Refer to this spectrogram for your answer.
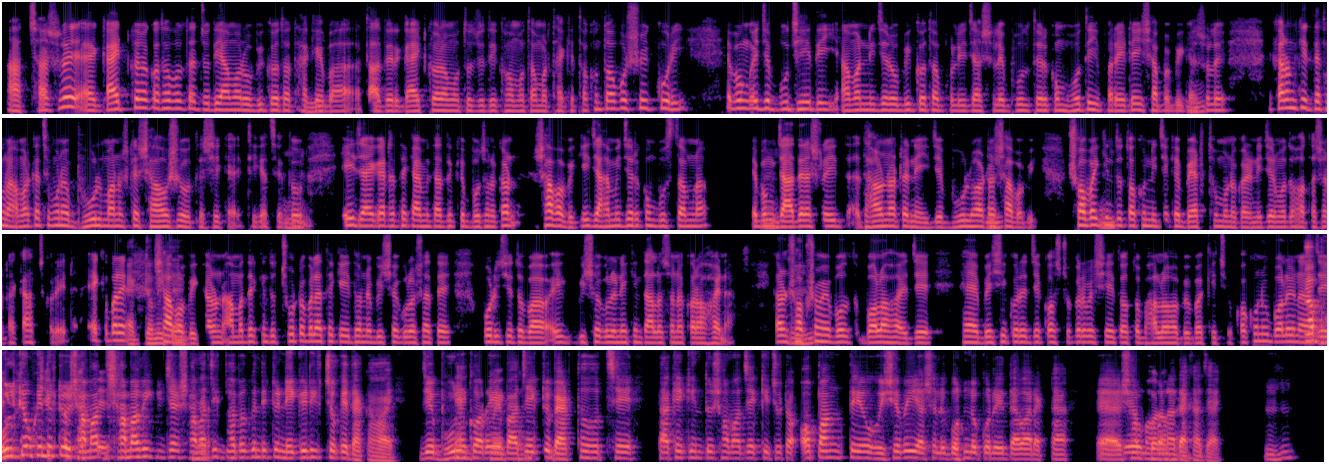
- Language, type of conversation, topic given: Bengali, podcast, শেখার সময় ভুলকে তুমি কীভাবে দেখো?
- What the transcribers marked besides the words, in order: none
